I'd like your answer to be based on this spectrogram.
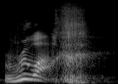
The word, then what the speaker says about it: ruach: this Hebrew word called ruach. You got to say it like a kernel of popcorn. It's stuck in the back of your throat. Ruach.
